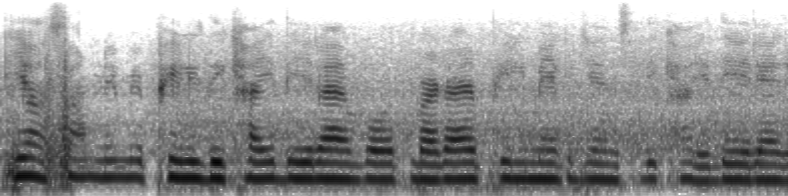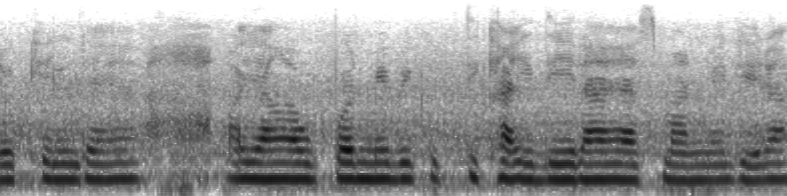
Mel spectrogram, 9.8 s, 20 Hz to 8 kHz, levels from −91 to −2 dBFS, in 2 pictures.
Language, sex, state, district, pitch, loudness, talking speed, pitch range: Hindi, female, Uttar Pradesh, Gorakhpur, 200 Hz, -16 LUFS, 220 wpm, 190-205 Hz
